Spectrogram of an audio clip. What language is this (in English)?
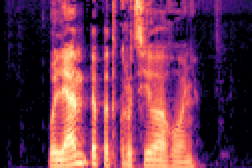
Belarusian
